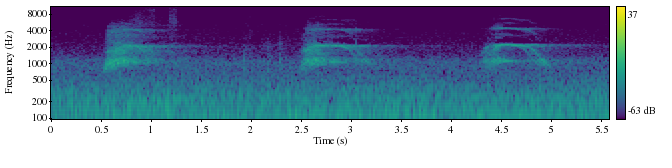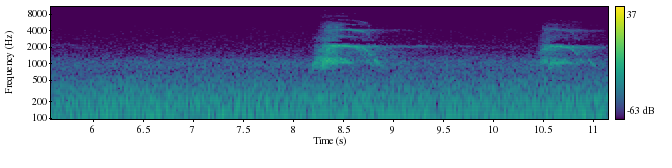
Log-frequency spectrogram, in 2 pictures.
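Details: Red fox (Vulpes vulpes) screaming at night, likely a mating-season call: harsh, wailing screams, each under a second, repeated every two to four seconds.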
